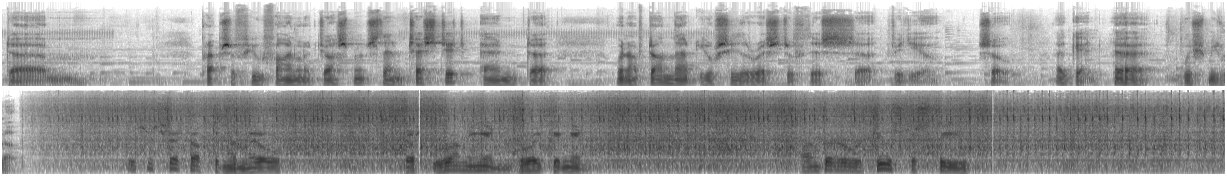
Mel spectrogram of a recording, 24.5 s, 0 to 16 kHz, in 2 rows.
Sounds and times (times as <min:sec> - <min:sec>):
Speech: 0:00.0 - 0:00.9, 0:02.0 - 0:05.5, 0:06.2 - 0:12.4, 0:13.5 - 0:15.0, 0:16.2 - 0:18.2, 0:20.2 - 0:22.0
Engine: 0:12.5 - 0:24.4.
